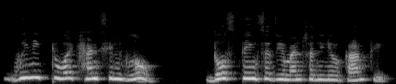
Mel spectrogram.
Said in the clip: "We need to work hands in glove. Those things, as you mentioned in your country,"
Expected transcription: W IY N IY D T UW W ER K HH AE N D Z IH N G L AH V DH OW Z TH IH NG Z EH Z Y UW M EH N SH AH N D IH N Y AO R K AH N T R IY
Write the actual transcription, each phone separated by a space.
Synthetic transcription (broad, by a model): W IY N IY D T UW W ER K HH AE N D S IH N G L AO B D OW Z T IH NG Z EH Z Y UW M EH N SH AH N D IH N Y AO R K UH N T R IY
